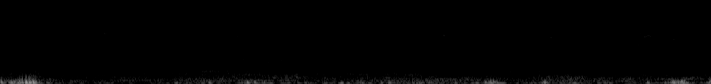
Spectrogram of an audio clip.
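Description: Faint birdsong, with several small birds chirping in short high notes, over a quiet outdoor hush. Occasional low thumps are heard, the loudest right at the start.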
